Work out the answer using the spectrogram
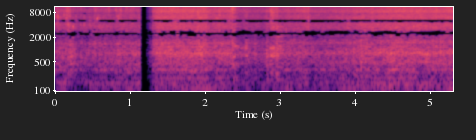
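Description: Pieces of besan gatte (gram-flour dumplings) sizzling steadily as they fry in hot oil in a kadhai, with a spatula stirring them. The sound cuts out for a moment about a second in.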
